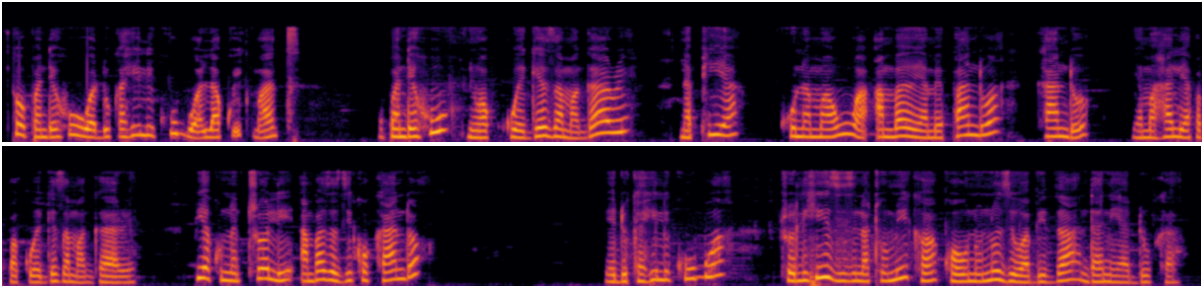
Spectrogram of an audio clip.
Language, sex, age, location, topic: Swahili, female, 25-35, Nairobi, finance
